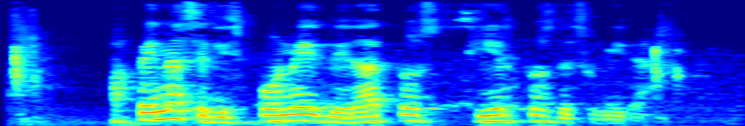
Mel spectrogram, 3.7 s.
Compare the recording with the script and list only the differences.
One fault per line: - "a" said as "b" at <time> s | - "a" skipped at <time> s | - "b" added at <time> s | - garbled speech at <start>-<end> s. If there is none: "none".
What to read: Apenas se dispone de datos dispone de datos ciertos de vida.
- "dispone" said as "ciertos" at 2.3 s
- "datos ciertos de" said as "su" at 2.9 s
